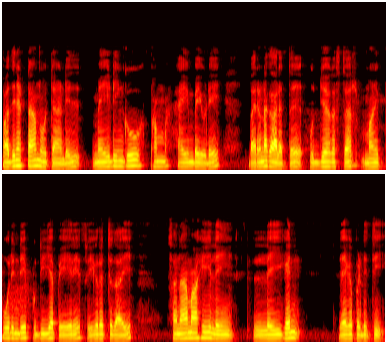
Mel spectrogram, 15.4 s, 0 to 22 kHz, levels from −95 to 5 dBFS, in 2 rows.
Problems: low volume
